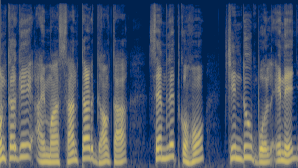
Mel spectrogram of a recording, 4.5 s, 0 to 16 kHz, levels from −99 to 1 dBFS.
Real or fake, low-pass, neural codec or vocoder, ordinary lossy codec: fake; 14.4 kHz; vocoder, 44.1 kHz, 128 mel bands, Pupu-Vocoder; none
